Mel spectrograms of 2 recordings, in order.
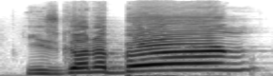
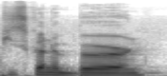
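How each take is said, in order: First: Alarmed, slow and loud; panicked shout. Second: Said in the usual way. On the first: Real, not acted. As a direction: cry out in alarm, drawn out.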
